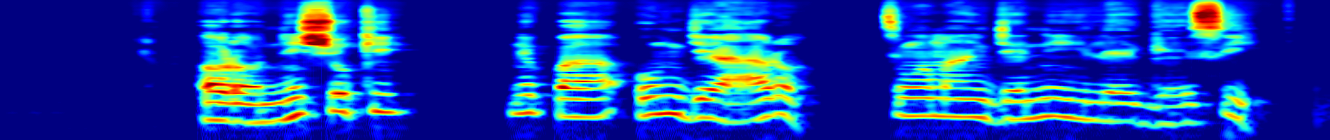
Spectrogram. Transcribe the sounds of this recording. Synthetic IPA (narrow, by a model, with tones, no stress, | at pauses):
ɔ˨ɾɔ˨nĩ˨˦ʃo˦ki˦ | nĩ˦k͡pa˧o˦n̩˦d͡ʒɛ˧a˨˦ɾɔ˦˨ | ti˦w̃ɔ̃˦mãː˦˧n̩˦d͡ʒɛ˧nĩ˦i˧lɛ˧ɡɛ˨˦si˦˨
